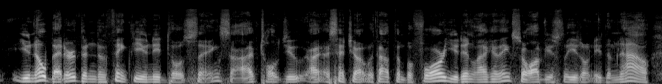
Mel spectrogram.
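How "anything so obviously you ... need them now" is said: normal talking voice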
